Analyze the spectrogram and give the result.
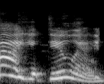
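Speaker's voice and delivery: big, loud called-out voice. Imitating how a commenter says her greeting: imitating a viewer's greeting. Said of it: "I can't do it like her".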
